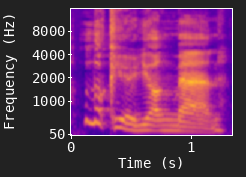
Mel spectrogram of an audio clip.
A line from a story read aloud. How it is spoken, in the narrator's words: he said more furiously than before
